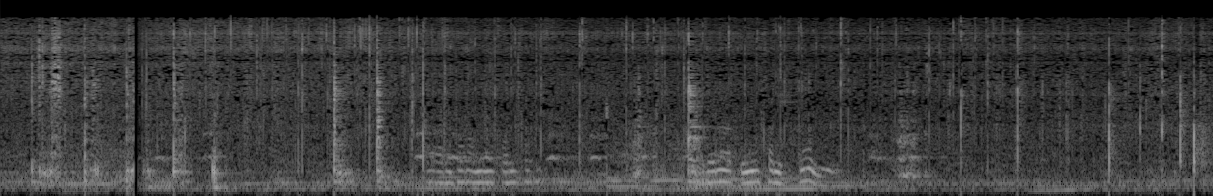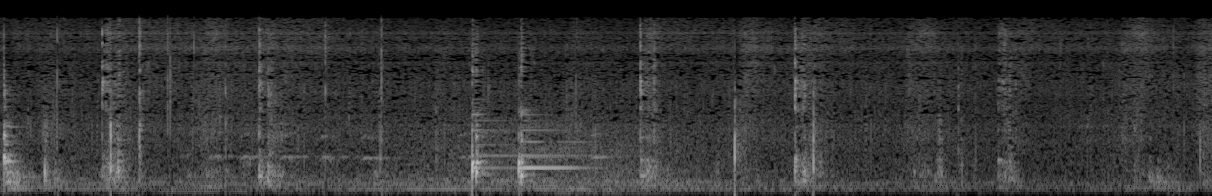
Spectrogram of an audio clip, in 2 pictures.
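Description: A metal spatula scrapes and clinks against a metal wok, stirring dry grated coconut.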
